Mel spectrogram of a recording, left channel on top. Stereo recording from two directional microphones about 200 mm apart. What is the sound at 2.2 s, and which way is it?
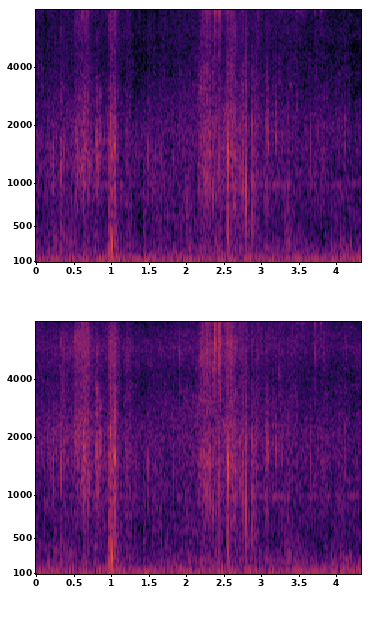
Walk, centre (ahead or behind).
